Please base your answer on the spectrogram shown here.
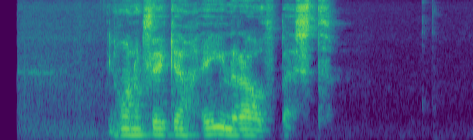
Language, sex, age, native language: Icelandic, male, 50-59, Icelandic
